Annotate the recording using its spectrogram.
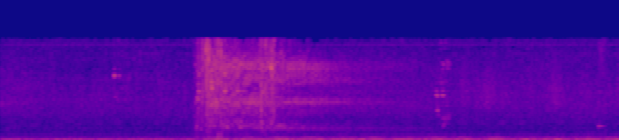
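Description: A small hovering machine hums with a steady electric drone.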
